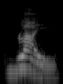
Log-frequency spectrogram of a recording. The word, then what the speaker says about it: vlaai: In Maastricht, I got introduced to their traditional pie, the Limburg pie called vlaai. Vlaai. Okay, so it's like fly and eat vlaai.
